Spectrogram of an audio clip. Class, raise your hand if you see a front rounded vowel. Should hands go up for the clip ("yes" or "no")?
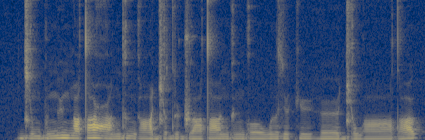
yes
